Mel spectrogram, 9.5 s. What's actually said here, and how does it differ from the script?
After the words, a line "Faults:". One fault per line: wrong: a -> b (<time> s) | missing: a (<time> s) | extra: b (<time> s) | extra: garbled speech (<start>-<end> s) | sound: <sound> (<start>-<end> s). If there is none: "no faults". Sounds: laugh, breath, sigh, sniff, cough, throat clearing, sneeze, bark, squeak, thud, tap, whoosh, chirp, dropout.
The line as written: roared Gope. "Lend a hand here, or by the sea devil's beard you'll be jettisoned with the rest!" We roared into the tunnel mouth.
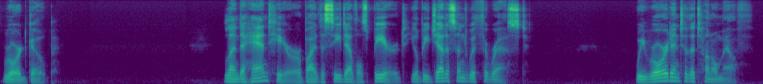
roared Gope. "Lend a hand here, or by the sea devil's beard you'll be jettisoned with the rest!" We roared into the tunnel mouth.
Faults:
no faults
